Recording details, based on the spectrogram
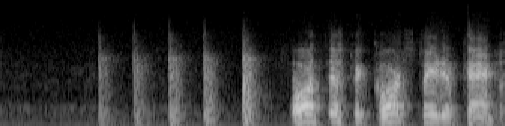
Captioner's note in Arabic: ضربات المطرقة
